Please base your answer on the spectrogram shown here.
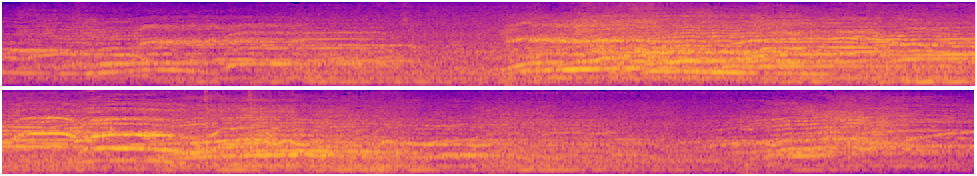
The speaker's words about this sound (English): Conquistador was the thing we just heard, which was the ship that just rocks back and forth. Yeah, kind of I think it's a pirate ship normally at most places.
